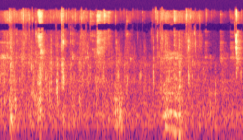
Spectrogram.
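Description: Faint wet chewing and lip-smacking from a mouthful of soft braised pork knuckle, with scattered small clicks and a brief low hum about three seconds in.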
